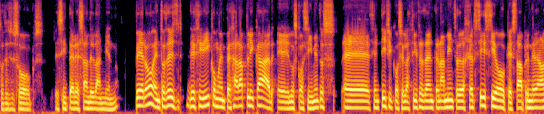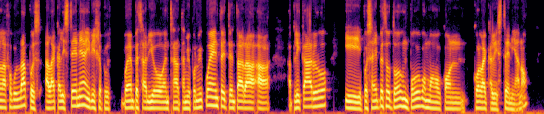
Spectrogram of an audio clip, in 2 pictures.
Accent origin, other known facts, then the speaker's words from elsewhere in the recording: Spain; also born or lived in Brazil; soy medio brasileño, medio español. Mi madre es catalana, mi padre es brasileño. Yo en realidad nací en Brasil, pero me crié en España. Entonces, como que, bueno, tengo esa doble cultura, ¿no? Digamos, mezcla de culturas. Y en realidad yo estudié la universidad en Brasil.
